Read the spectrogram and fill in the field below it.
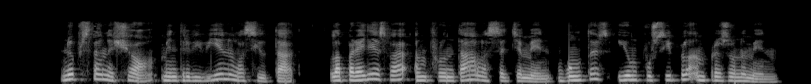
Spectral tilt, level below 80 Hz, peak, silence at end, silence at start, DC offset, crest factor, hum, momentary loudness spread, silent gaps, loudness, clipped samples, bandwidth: -5.5 dB/octave; -60 dBFS; -6 dBFS; 0.35 s; 0.6 s; under 0.1%; 20 dB; none; 5 LU; 3.16-3.23 s; -25 LUFS; under 0.1%; 8 kHz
